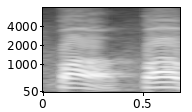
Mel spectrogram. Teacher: और स्पृष्ट प्रयत्न, स्पृष्ट प्रयत्न अर्थात स्पर्श करके प्रयास होना, तो मिलाना, तो दोनों ओष्ठों को मिलाकर बोलना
